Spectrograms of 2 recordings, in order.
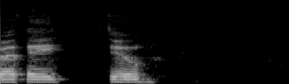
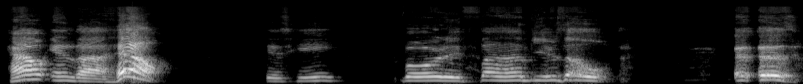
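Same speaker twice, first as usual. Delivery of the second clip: high, slow, hammed-up disbelief; mock disbelief; 7 semitones higher, 8 dB louder, slower than usual. Streamer marvels at his own age to chat, hammed-up high disbelief. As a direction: stretch it out in fake shock.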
